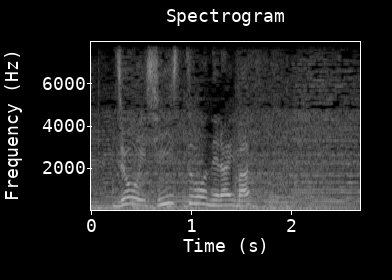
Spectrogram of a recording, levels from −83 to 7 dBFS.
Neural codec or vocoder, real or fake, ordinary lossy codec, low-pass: none; real; none; none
